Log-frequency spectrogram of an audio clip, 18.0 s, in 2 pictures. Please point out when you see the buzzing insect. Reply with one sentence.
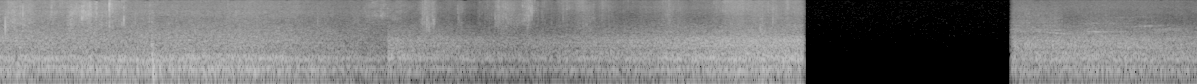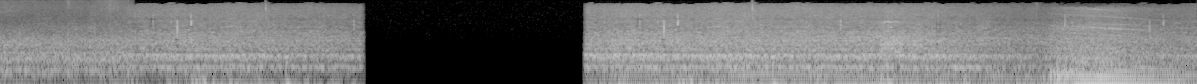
The buzzing insect can be heard from 0.0 to 6.0 s, from 7.5 to 11.8 s and from 13.3 to 17.9 s.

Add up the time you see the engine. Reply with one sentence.
You can hear the engine for 4 seconds altogether.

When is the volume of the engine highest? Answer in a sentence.
The volume of the engine peaks at 17 seconds.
